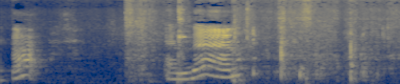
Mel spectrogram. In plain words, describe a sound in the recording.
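A cardboard box rustles and scrapes.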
